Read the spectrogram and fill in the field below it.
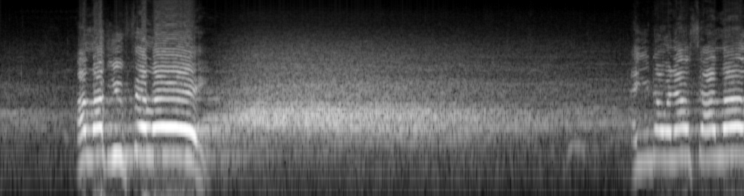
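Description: A man shouts loudly into a microphone over loudspeakers.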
